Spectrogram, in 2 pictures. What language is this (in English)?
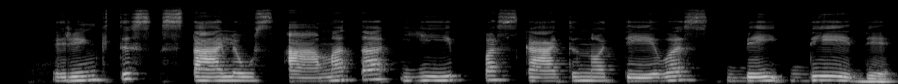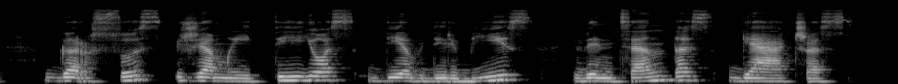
Lithuanian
